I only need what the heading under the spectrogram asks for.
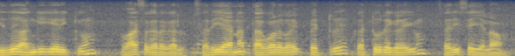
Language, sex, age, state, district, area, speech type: Tamil, male, 30-45, Tamil Nadu, Dharmapuri, rural, read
